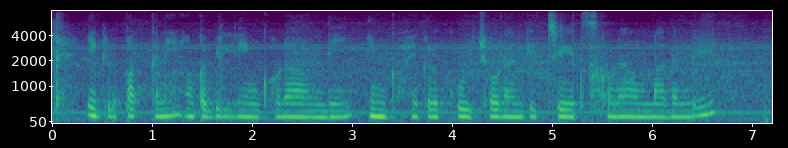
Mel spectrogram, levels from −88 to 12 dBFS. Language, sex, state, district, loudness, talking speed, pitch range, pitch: Telugu, female, Andhra Pradesh, Annamaya, -20 LUFS, 110 wpm, 175-190 Hz, 180 Hz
